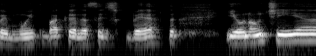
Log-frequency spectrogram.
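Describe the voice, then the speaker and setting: A man speaks at a moderate pace in a fairly high voice, with a quiet background. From Brazil, Minas Gerais, Zona da Mata. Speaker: writer and journalism professor. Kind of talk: interview about his life and work. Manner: hesitant, many fillers.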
